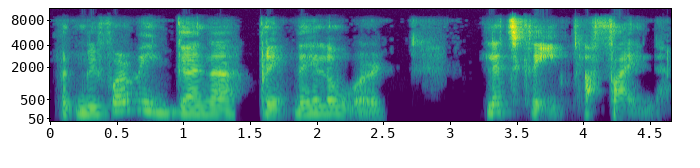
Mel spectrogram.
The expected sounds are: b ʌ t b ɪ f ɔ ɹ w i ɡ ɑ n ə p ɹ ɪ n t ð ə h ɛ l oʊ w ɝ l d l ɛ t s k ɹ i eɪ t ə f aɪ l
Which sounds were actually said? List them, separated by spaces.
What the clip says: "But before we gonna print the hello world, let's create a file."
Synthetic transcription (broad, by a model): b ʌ t b ɪ f ɔ ɹ w i ɡ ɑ n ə p ɹ ɪ n t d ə h ɛ l oʊ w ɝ d l ɛ t s k ɹ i eɪ t ə f aɪ l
